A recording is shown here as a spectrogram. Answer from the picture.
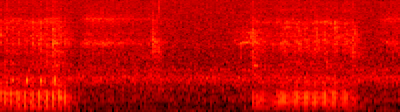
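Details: Sleeping English bulldog called Spike: the end of one gravelly snore, a quiet pause, then another buzzing snore lasting about a second.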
